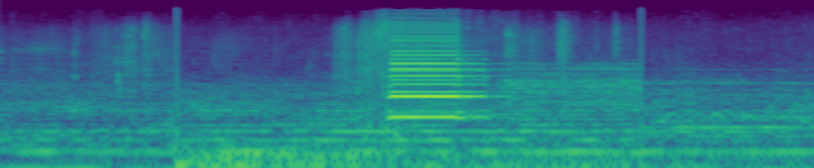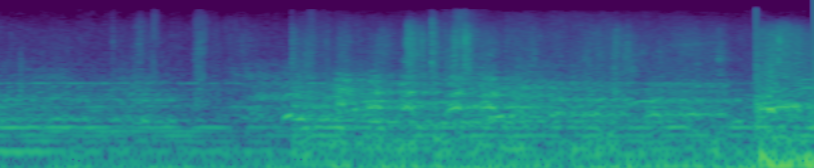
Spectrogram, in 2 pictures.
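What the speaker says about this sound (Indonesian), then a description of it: "tidak sengaja membunyikan klakson mobil dan itu sangatlah fatal" A single short car horn honk cuts through a steady low engine rumble, with muffled background noise continuing after it.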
